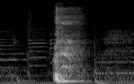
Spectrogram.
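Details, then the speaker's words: Adult with COVID, sounding croaky and struggling not to cough while speaking; cough. "or if i struggle with my words a bit just because i'm struggling trying not to cough like this um so yeah just bear with me a little bit"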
